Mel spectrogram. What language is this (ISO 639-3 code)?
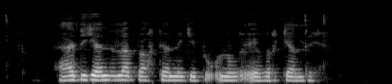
uig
